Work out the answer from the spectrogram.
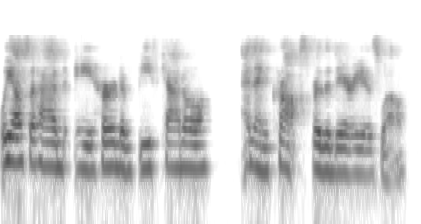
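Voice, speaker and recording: A woman's voice: lowish voice, fairly even intonation, normal speed. Chatty Californian farm woman on a call. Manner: friendly, chatty, laughs easily. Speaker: farm founder and guest. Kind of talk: casual podcast interview. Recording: slightly dull lo-fi sound.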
